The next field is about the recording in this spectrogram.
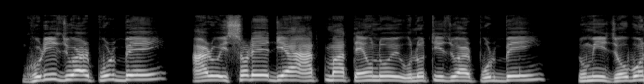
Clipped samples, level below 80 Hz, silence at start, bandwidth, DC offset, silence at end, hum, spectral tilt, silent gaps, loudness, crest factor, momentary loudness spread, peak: under 0.1%; -74 dBFS; 0.25 s; 10.5 kHz; under 0.1%; 0 s; none; -5.5 dB/octave; 1.82-1.92 s, 5.58-5.76 s; -16 LUFS; 14 dB; 6 LU; -2 dBFS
